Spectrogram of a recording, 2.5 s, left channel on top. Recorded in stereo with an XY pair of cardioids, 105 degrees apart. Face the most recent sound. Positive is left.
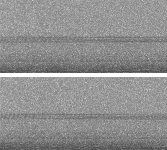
No sound to turn to.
